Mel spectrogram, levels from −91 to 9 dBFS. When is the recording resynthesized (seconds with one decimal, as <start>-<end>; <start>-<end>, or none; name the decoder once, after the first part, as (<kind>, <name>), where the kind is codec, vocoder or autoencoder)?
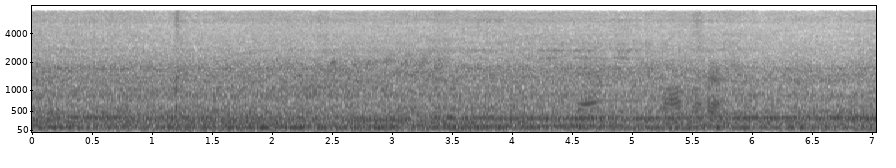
2.1-3.5 (autoencoder, DAC-VAE); 4.9-6.5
